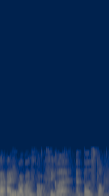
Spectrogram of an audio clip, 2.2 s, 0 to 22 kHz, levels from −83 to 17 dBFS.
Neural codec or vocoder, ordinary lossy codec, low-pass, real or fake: none; MP3, 48 kbps; 5.4 kHz; real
